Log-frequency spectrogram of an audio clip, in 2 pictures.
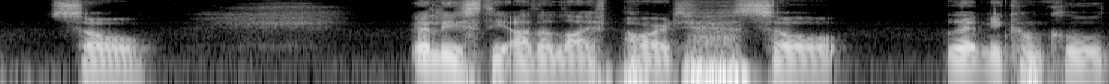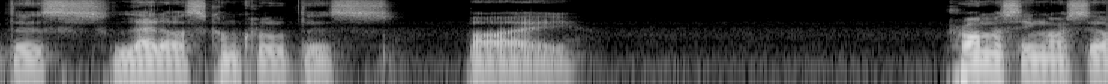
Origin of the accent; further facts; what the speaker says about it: Germany; now in United States; I live in the US, so the US epitomizes this. I grew up in Germany, another country that epitomizes this.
